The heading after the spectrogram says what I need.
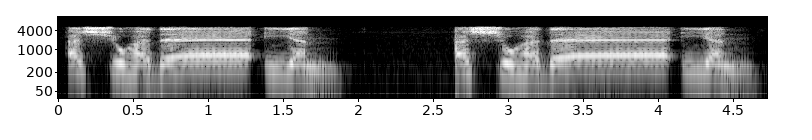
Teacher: المثال الأول الشهداء أن، الشهداء أن، أبدلت الثانية ياء مفتوحة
